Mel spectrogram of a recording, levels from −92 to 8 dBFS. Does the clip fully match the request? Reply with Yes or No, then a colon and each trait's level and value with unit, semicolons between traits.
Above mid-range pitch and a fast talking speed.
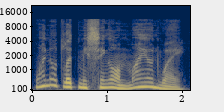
No: medium, 170 Hz; fast, 255 wpm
